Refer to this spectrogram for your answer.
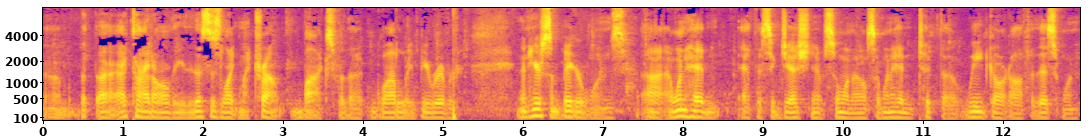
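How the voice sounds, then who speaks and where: A man's fairly low voice at a moderate pace, with fairly even intonation and light background noise. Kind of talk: casual show-and-tell chat. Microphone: phone near.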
